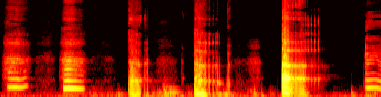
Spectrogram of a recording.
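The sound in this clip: A series of deep, voiced burps, each short and resonant, separated by brief pauses, with loudness varying from one belch to the next.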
